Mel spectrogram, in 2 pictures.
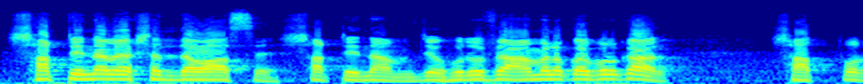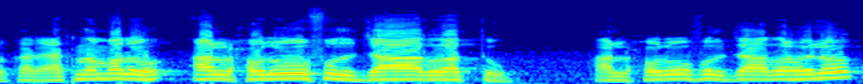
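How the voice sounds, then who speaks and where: A man's voice: high-pitched, fairly bright tone, clear, resonant tone. A man teaching an online Arabic grammar lesson. He asks questions and answers them himself, repeating key terms.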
